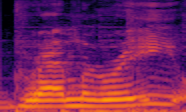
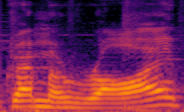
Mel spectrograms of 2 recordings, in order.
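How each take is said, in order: First: The name ends with an 'ree' sound. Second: The name ends with a 'rye' sound.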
